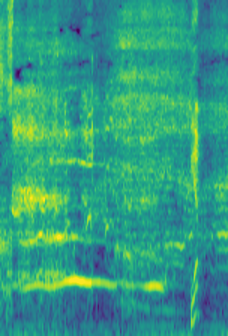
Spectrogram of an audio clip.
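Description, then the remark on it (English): A cat wails at night in a long, drawn-out, wavering yowl that slowly dips in pitch, followed by a brief sharp rising cry near the end, over a low background rumble. “This is sound... that the cat made last night.”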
